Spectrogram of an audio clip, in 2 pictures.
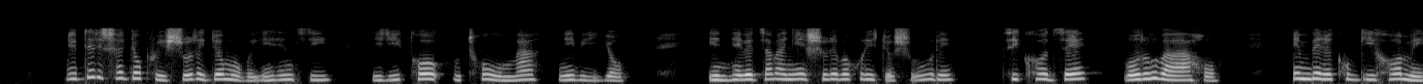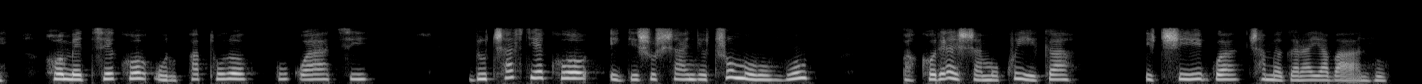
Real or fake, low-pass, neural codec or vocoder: fake; 5.4 kHz; codec, 16 kHz in and 24 kHz out, 0.8 kbps, FocalCodec, streaming, 65536 codes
